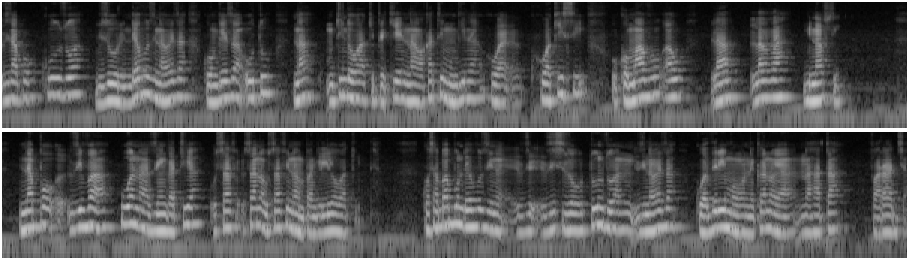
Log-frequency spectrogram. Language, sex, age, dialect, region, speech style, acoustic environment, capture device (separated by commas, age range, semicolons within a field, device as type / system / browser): Swahili, male, 18-24, Kenya - Nairobi Sheng-influenced, Kenya, happy; anxious; nervous; excited; focused; relaxed, people talking; music; traffic; construction; appliances, desktop / Windows / Chrome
